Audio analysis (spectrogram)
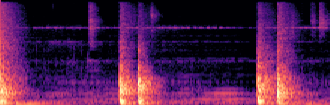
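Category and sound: sound effect, heartbeat sound effect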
